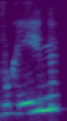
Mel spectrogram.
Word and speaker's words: Breen: So you would think, Breen seems simple, like it rhymes with green, but no one gets it right.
